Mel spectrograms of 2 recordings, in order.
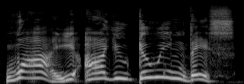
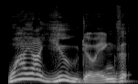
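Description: First: High, drawn-out exasperated scream. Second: Insistent question. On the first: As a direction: scream the question, stretching every word. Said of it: "Susan screamed". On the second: Susan questions Death, cut off. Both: Acted.

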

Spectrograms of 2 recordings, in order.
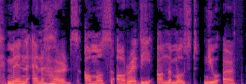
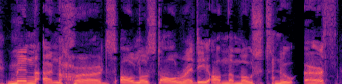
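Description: First: High alien voice reciting proudly; earnest arachnid recital. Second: Slow, doubtful alien quoting back; slow skeptical bivalve. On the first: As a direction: read it solemnly, high-pitched. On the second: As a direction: repeat it slowly with disbelief. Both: Acted. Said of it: "Your translation is not idiomatic".

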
